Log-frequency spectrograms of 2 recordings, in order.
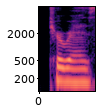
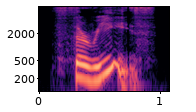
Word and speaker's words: Therese: "Please don't ever call me Therese," Therese said, pronouncing the th. "How do you like it pronounced?" "Therese?" "Yes, the way you do," she answered. Carol pronounced her name the French way, Therese.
